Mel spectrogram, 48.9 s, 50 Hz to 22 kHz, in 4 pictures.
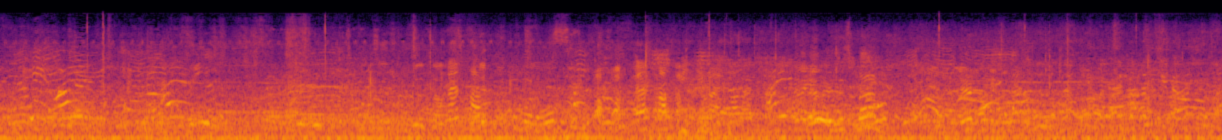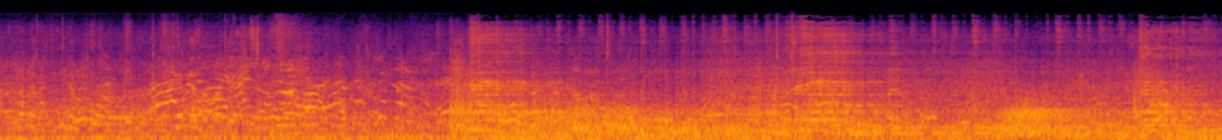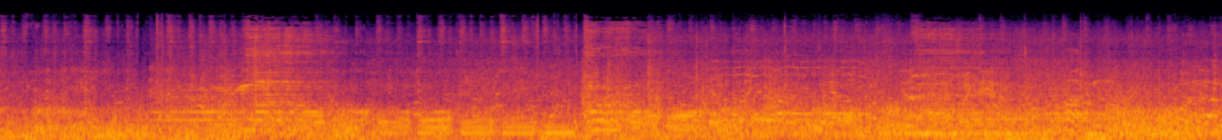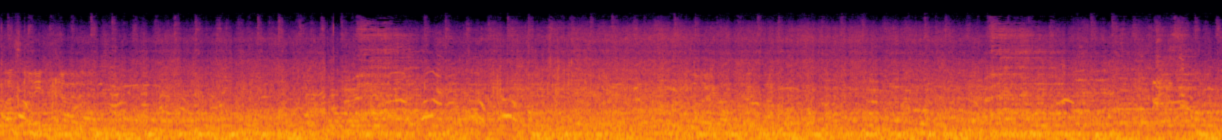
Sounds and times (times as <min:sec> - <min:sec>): Speech: 0:00.0 - 0:48.8
Music: 0:13.7 - 0:48.8.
